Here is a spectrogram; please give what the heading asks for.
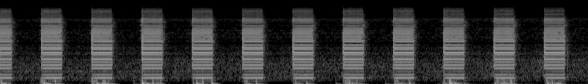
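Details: EWM Tetrix XQ 230 Puls AC/DC inverter TIG welding 5000-series aluminium lap joint: 2.4 mm lanthanated tungsten, 2 mm filler, 94 A pulsed (0.20 s pulse/0.30 s pause), 150 Hz rectangular AC. Crisp electric buzz pulsing on/off about twice a second, even timing; normal pulsed AC arc.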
